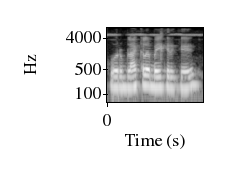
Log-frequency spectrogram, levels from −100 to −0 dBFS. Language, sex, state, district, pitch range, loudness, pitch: Tamil, male, Karnataka, Bangalore, 155-165 Hz, -14 LUFS, 155 Hz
